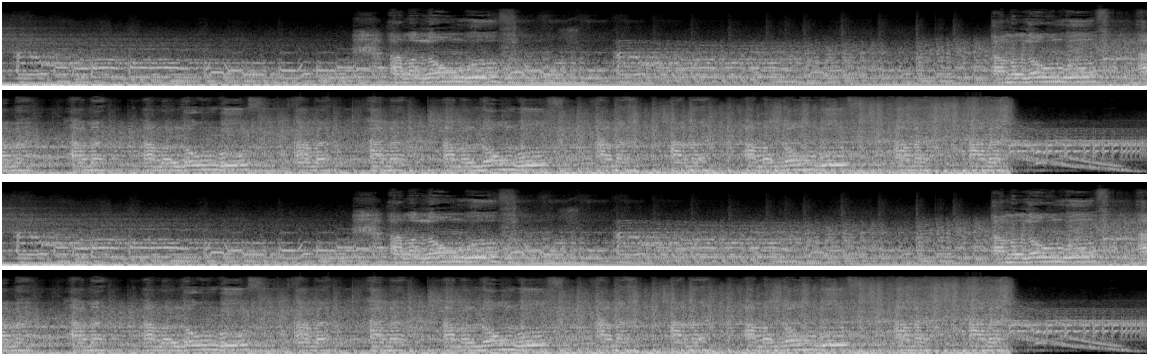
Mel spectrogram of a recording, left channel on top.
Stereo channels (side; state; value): both; identical; correlation 1.00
